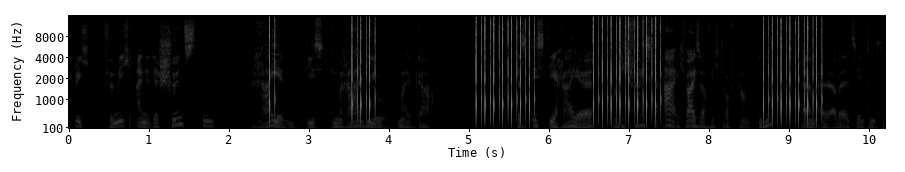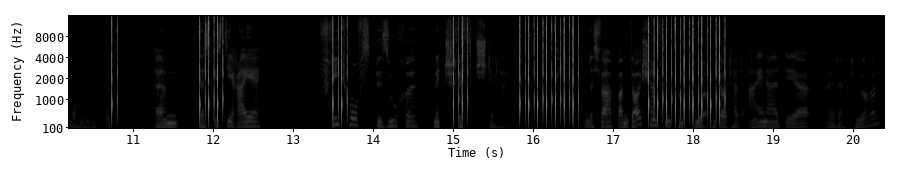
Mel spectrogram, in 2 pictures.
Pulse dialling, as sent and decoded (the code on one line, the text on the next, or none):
1 / 3 / 7 / 8 / 7 / 1 / 3 / 2 / 2 / 7 / 9
1 3 7 8 7 1 3 2 2 7 9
